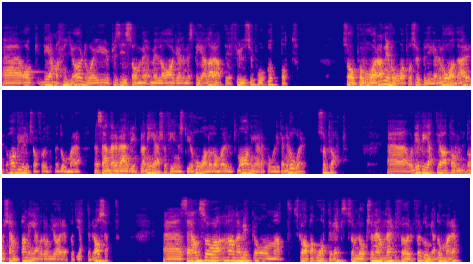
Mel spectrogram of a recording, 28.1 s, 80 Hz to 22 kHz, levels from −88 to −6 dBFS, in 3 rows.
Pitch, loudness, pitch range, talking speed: 120 Hz, -22 LUFS, 115-135 Hz, 195 wpm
